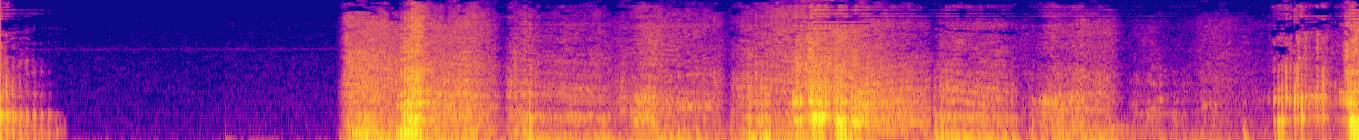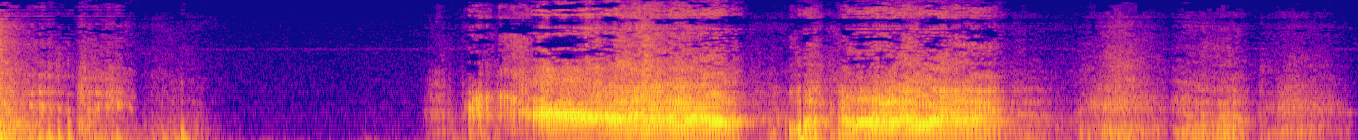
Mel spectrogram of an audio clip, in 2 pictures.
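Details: Leopard roaring: bursts of rough, throaty roars and growls, separated by silent gaps, with a longer, louder rasping stretch near the end.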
